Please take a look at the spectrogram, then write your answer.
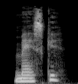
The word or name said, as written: MASKENS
